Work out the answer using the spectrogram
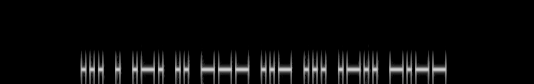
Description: Morse code, heard as a keyed tone, about 28 wpm, 700 Hz. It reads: SERIOUSLY
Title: LY Suffix - Top 100 Words with Base Words 28wpm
